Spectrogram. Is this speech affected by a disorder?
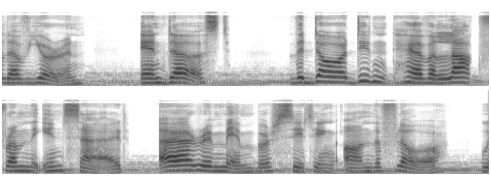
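No.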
